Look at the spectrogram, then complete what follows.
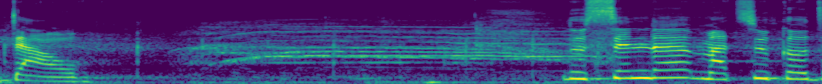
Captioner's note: audience cheering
